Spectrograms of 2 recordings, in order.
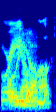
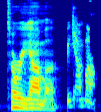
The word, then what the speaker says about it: Toriyama: If you go to the tab to the right, Oh, so Akira Toriyama. Is that how you pronounce it? Toriyama. Toriyama.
